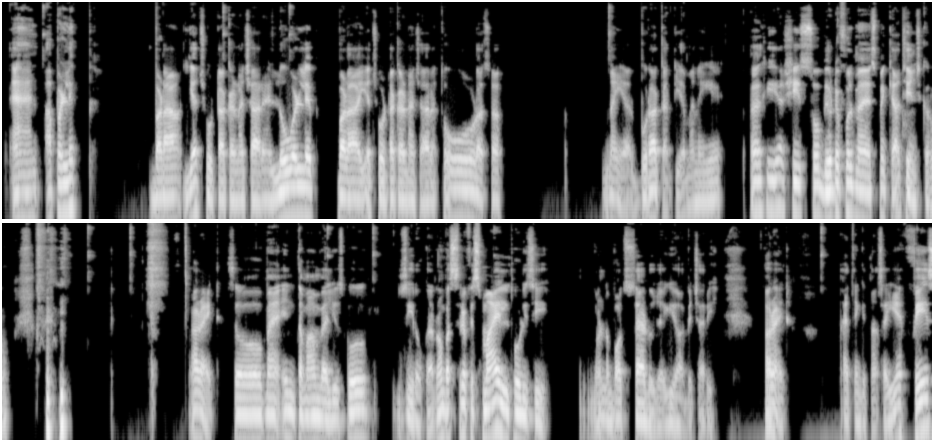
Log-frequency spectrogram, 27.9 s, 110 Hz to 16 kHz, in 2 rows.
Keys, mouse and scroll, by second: 12.9 0, 15.2-17.2 drag, 17.2 0, 18.8-26.8 drag, 26.8-27.9 scroll down 1.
